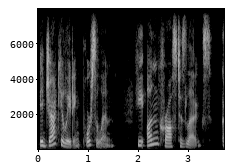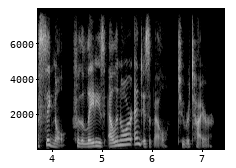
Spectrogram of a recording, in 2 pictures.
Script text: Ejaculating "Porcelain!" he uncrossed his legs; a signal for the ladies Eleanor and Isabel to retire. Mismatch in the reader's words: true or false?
false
